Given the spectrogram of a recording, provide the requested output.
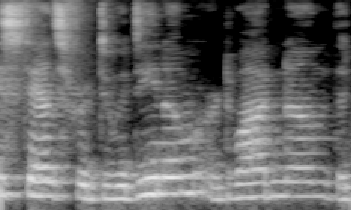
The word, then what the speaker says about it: duodenum: And in order, the first part is the duodenum. And yes, some people pronounce it duodenum. I don't care.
